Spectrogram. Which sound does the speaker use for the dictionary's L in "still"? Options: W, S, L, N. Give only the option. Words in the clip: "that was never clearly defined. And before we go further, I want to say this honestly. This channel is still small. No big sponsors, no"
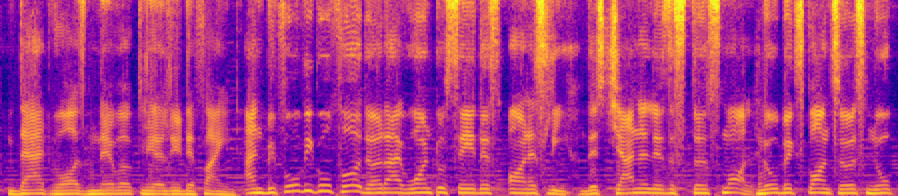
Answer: L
